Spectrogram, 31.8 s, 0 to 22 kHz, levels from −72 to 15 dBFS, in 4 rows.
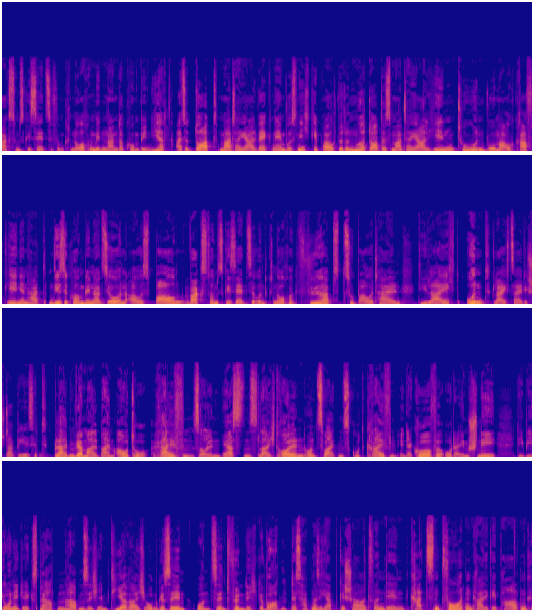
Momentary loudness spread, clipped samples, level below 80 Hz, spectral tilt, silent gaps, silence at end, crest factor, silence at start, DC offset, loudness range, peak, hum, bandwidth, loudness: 9 LU; under 0.1%; -44 dBFS; -4.5 dB/octave; none; 0 s; 22 dB; 0 s; under 0.1%; 3 LU; 0 dBFS; none; 14 kHz; -22 LUFS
